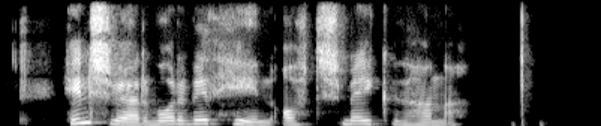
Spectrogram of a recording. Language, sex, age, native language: Icelandic, female, 18-19, Icelandic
